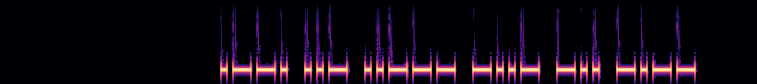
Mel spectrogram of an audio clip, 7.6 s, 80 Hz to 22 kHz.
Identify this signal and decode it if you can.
Morse code, heard as a keyed tone, about 20 wpm, 700 Hz. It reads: PU2XDY
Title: DXCC-100 Call Signs - 6 Characters - Repeated 2x - 20wpm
